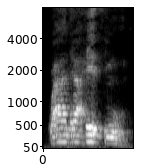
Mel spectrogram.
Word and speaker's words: cuadragésimo: Cuadragésimo, en principio de la palabra, palabra con la letra C, no con la letra Q como se escribe en portugués. Y el sonido en medio de la palabra, en la G, G con sonido de R. Entonces, cuadragésimo.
